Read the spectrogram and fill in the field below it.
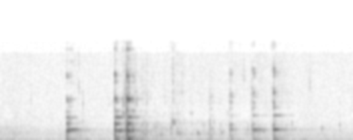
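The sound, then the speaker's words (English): A drinking glass clinks several times as it is picked up and set down, bright taps at irregular intervals with faint handling noise between them, no voices. “I didn't want this glass. I wanted this glass.”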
